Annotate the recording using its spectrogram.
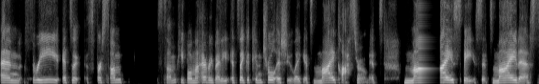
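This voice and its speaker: A woman at a fairly high pitch and fairly slow pace, bright, sharp tone, fairly even intonation and big swings in loudness. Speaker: teacher and workshop presenter. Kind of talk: webinar presentation. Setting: video call. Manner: halting, stuttering.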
